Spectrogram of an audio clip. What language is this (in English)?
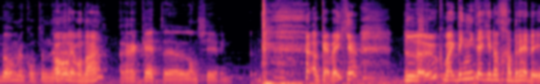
Dutch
